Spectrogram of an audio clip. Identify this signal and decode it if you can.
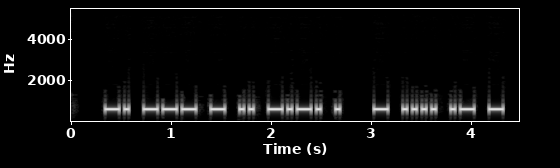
Morse code, heard as a keyed tone, about 25 wpm, 600 Hz. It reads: NOTICE THAT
